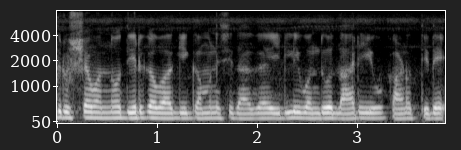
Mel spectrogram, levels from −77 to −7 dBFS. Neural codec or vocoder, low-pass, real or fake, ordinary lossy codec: none; none; real; none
